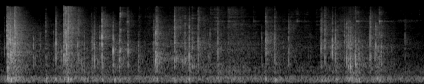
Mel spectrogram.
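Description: Dry cat food kibble rattling and a plastic food bag crinkling as a hand digs into the bag and scoops kibble out with a small cup: a busy run of small clicks and rustles, loudest right at the start and again near the end.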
